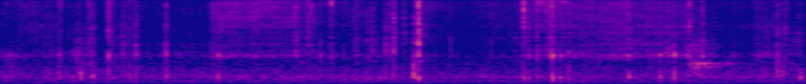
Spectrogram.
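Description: Long nails scratch and tap the red cap and label of a small, hollow, clear plastic Coca-Cola bottle, making quiet crinkly, tearing-like sounds. Many short, bright clicks and scratches stand out over a steady faint hiss.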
